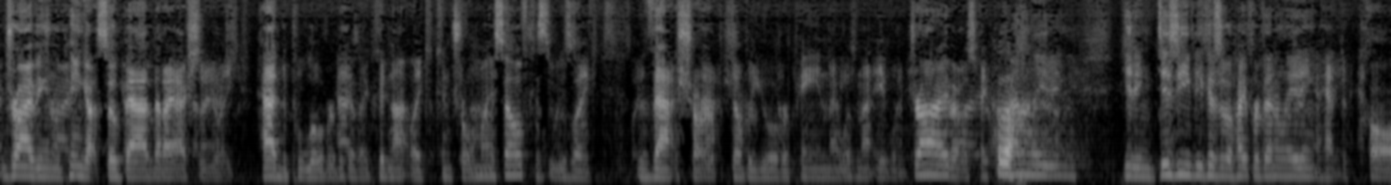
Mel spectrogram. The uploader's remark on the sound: This was our first time recording virtually, from 3 different locations (thanks COVID), so the sound quality is a little off and echoey.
